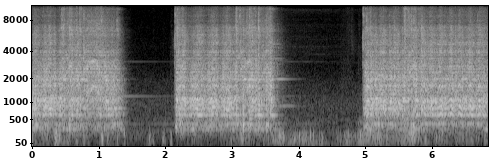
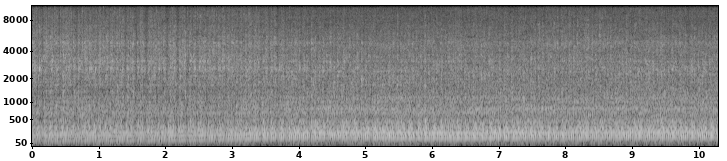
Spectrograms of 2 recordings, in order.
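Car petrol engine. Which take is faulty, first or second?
first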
